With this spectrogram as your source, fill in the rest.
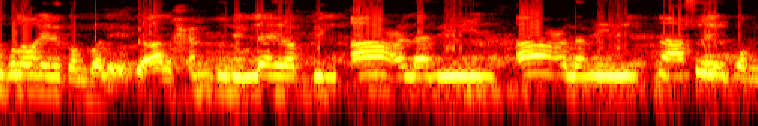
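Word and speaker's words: العالمين: এরকম বলে আলহামদুলিল্লাহ আলামিন আলামিন আসলে এরকম না হল আলামিন এজন্য আমাদের এখানে আইনকে আইন উচ্চারণ করতে হবে আলহামদুলিল্লাহি রাব্বিল আলামিন আর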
